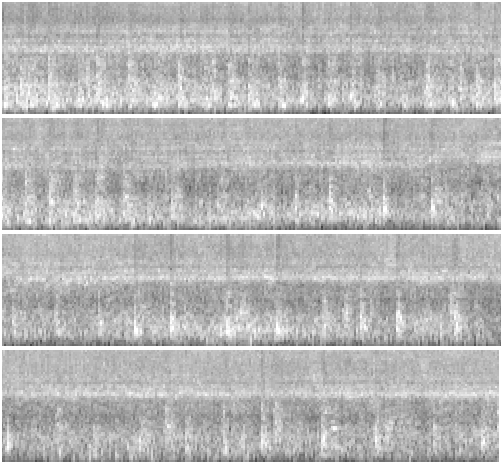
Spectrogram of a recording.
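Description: A steam locomotive chuffs steadily as it runs along the track.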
